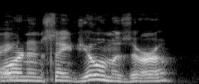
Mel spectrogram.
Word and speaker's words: Missouri: Joe, Missouri. It's pronounced Missouri, that's correct. Straight down, just a short distance from Independence, Missouri.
